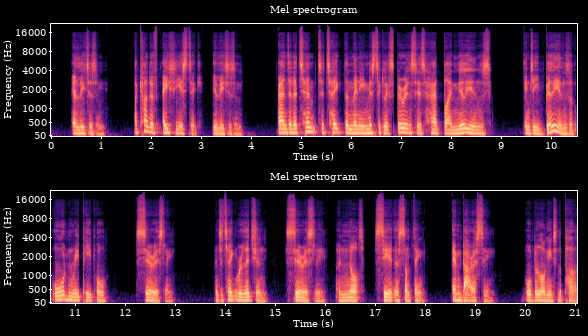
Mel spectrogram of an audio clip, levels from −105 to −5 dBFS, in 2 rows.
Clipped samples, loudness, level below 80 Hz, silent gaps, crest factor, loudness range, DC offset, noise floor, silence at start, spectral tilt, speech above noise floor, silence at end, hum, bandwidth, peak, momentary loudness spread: under 0.1%; -19 LUFS; -50 dBFS; none; 18 dB; 4 LU; under 0.1%; -82 dBFS; 0.4 s; -5.5 dB/octave; 63 dB; 0 s; none; 17.5 kHz; -2 dBFS; 12 LU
